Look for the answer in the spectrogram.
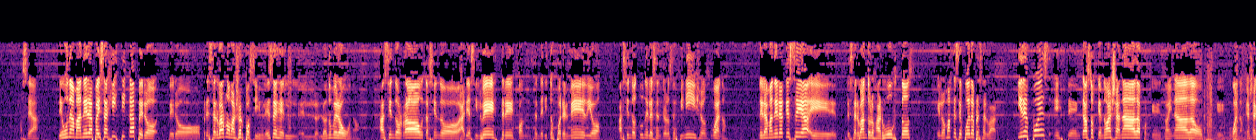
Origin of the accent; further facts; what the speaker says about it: Carpintería, San Luis, Argentina; Venimos de San Luis, de Carpintería, que queda a unos 9 kilómetros de Merlo.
